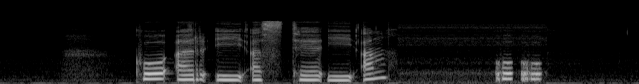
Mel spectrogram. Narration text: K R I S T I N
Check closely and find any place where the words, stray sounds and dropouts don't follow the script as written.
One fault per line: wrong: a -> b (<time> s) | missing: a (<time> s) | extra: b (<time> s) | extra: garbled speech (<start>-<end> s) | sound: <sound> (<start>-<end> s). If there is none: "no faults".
sound: laugh (5.0-5.4 s)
